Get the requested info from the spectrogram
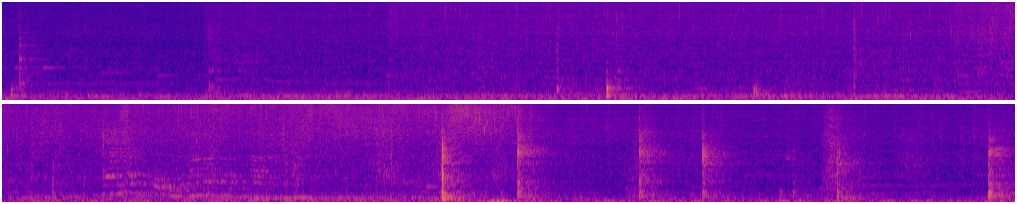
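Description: Rice, egg and diced carrot sizzling in a large hot wok as egg fried rice is stir-fried. A spatula scrapes and knocks against the wok, the knocks coming more often and louder in the second half.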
